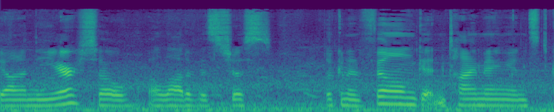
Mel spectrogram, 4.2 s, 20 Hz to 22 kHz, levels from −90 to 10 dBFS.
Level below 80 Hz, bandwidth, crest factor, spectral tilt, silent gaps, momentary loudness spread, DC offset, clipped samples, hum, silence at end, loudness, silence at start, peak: -34 dBFS; 16.5 kHz; 18 dB; -4 dB/octave; none; 8 LU; under 0.1%; under 0.1%; none; 0 s; -20 LUFS; 0 s; -2 dBFS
